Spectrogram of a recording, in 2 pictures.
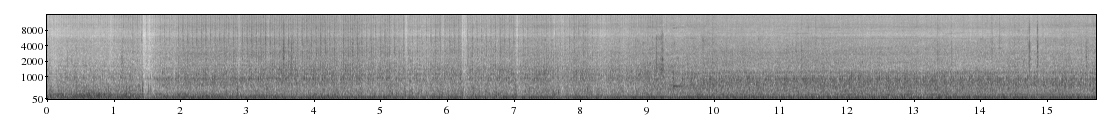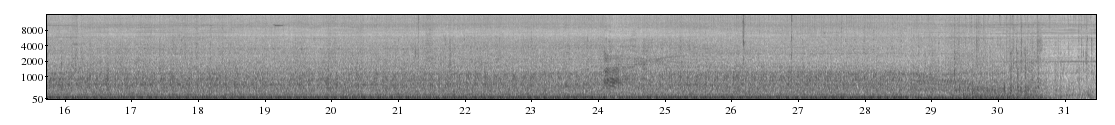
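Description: Cessna 172's single piston engine and propeller running steadily at taxi power, heard from inside the cabin. Near the end the engine note drops lower as the power comes back.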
